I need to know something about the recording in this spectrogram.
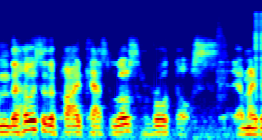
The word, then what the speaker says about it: Los Rotos: Man, and so you're the host of the podcast Los Rotos. Am I pronouncing it right?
